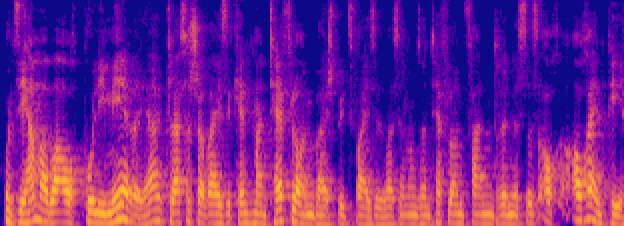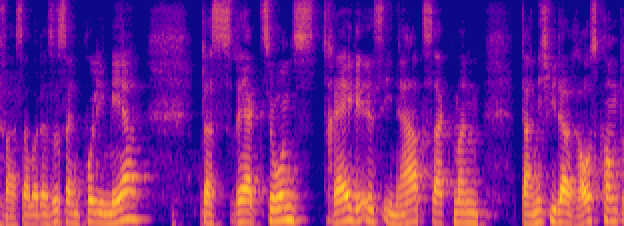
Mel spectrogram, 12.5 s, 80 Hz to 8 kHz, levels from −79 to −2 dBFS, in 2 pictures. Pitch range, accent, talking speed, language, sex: 120-140 Hz, German, 180 wpm, German, male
